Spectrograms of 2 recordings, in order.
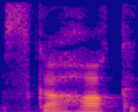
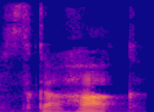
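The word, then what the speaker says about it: Scáthach: There's quite the debate on the pronunciation of this name, but Skahawk is the one I'm sticking with for this video.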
